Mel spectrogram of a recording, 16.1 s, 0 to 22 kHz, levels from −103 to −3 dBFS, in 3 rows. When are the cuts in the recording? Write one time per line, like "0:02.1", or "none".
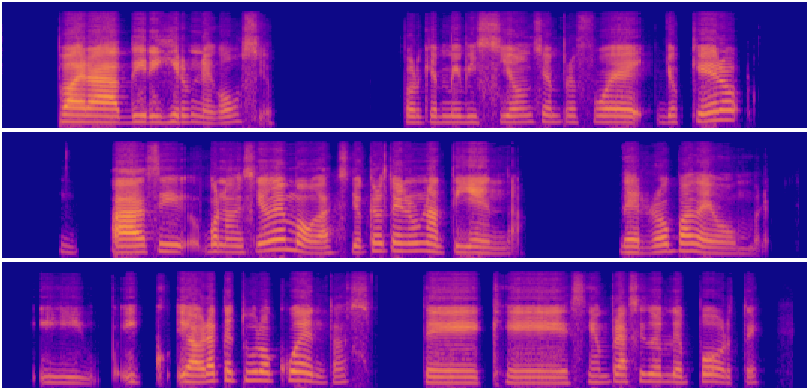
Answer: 0:05.9
0:10.9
